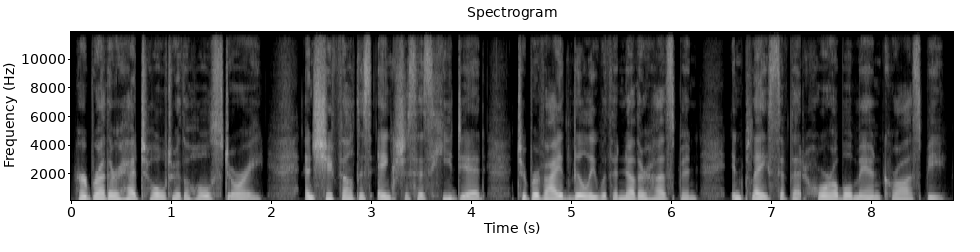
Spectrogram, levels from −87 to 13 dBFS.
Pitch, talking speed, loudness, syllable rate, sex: 170 Hz, 195 wpm, -19 LUFS, 5.6 syllables/s, female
